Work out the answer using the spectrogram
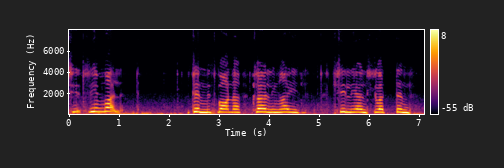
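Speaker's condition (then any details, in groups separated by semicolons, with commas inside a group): Dyskinetic cerebral palsy, severe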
